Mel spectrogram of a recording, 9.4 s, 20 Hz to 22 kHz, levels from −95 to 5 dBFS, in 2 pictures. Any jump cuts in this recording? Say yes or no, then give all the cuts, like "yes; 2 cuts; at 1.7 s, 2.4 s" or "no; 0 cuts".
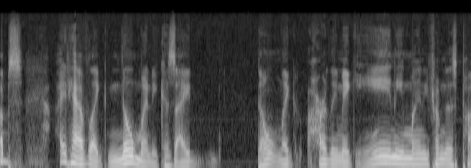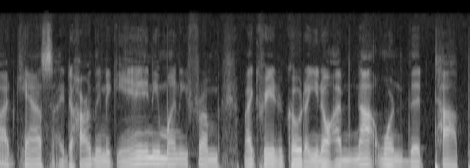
no; 0 cuts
